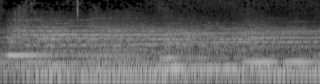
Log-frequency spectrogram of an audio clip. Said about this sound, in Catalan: Això són les campanes del, del castell del Sant Gral, el primer acte. Parsifal, última òpera de Wagner.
